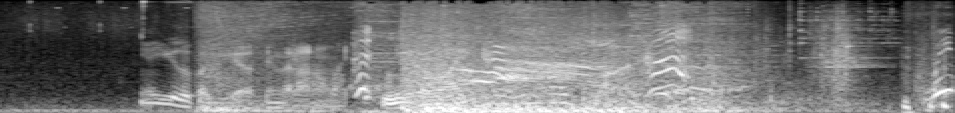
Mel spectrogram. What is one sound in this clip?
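A magic blast bursts with a loud crackling roar.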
